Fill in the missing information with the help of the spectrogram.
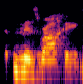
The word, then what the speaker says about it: Mizrahi: Mizrahi.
